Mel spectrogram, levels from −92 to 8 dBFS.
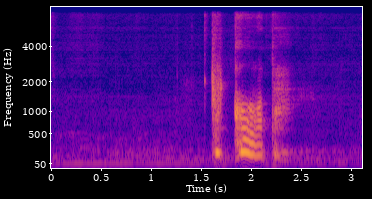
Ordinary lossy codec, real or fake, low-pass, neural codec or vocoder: none; fake; 7.2 kHz; codec, 32 kHz, 1.9 kbps, SNAC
